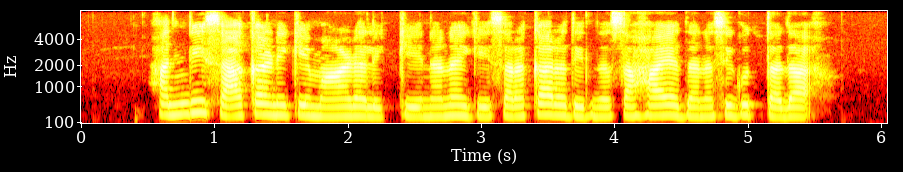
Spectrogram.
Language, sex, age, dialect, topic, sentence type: Kannada, female, 18-24, Coastal/Dakshin, agriculture, question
